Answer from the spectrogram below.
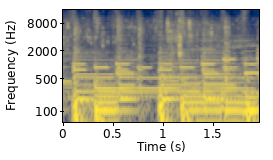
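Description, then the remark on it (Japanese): Water pours steadily into a cooking pot holding ground meat, a continuous splashing stream with hollow, tonal glugs that pulse unevenly throughout. No one speaks. “ここに水を入れていきます”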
